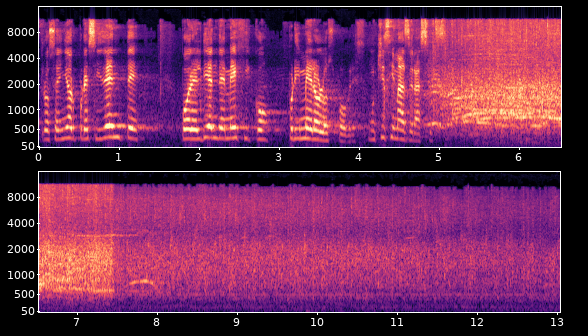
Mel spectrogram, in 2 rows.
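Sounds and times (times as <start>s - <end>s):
large crowd applauding: 4.8s - 13.0s.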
